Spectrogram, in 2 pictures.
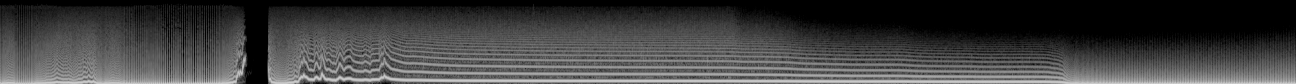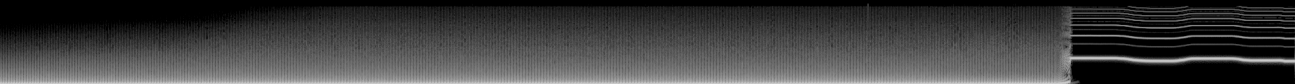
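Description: Everyday sound with two isolated sharp ticks at 5.33 s and 21.64 s, the second louder than the first. Each is a bit error spike: one corrupted sample jumps by a power of two and snaps back.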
